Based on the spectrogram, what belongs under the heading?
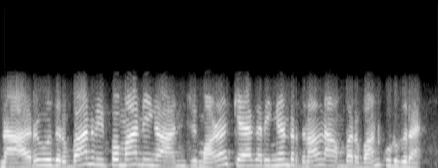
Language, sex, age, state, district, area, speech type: Tamil, female, 18-30, Tamil Nadu, Vellore, urban, conversation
